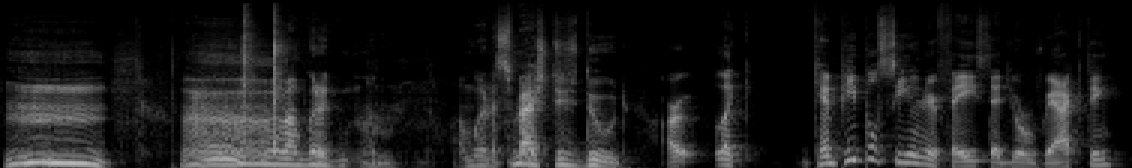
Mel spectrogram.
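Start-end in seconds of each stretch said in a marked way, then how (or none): 0.0-4.2 seething anger. Retold or imitated. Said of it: "going like this".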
